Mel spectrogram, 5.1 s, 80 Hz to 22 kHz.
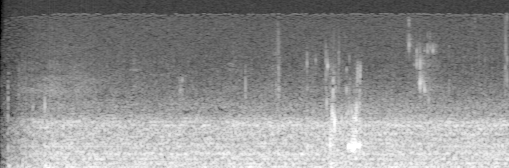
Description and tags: Sipping water
Drinking water. Recorded with H4N recorder in my dorm room.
